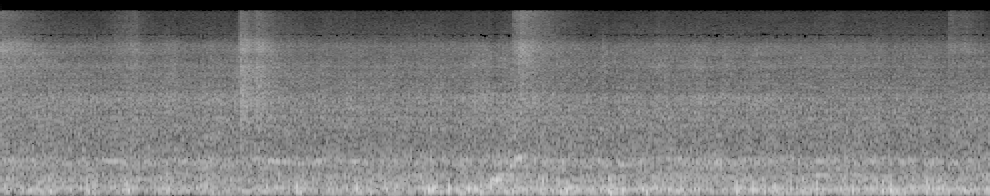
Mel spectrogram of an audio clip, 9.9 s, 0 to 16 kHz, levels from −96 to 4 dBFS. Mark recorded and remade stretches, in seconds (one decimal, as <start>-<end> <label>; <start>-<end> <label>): 0.0-5.1 remade; 5.1-6.0 recorded; 6.0-9.9 remade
